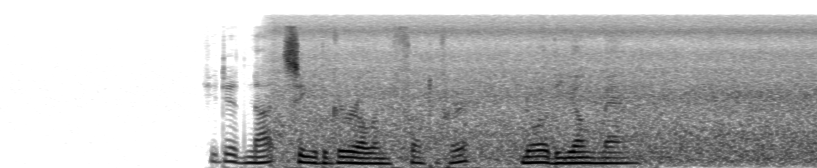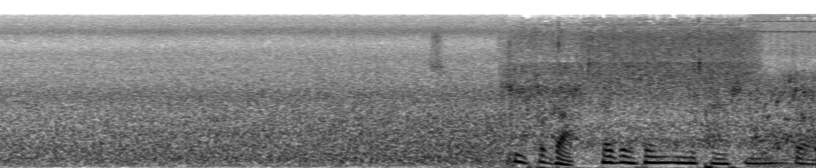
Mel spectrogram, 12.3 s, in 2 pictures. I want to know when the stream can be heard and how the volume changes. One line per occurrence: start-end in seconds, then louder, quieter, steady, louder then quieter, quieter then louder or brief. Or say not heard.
1.9-12.2 louder.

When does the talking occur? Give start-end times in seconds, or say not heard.
1.6-5.0, 9.2-12.2.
